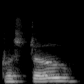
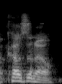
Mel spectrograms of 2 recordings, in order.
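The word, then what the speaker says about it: Cousineau: from i think it's custo or how do you say it norm uh cousino yeah because no uh he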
